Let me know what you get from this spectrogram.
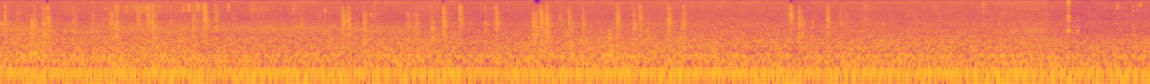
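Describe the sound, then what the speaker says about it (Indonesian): Steady rain drums on a car, heard from inside the cabin as a dense, continuous patter with a low rumbling hum beneath, no voices present. "Hujannya masih lama ini."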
